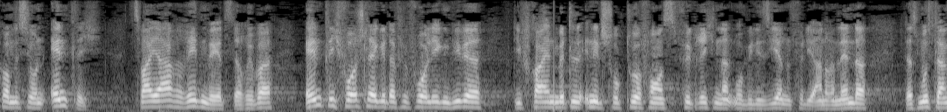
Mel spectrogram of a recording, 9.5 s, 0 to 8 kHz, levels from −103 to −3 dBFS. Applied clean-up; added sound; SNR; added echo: none; none; none; none.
